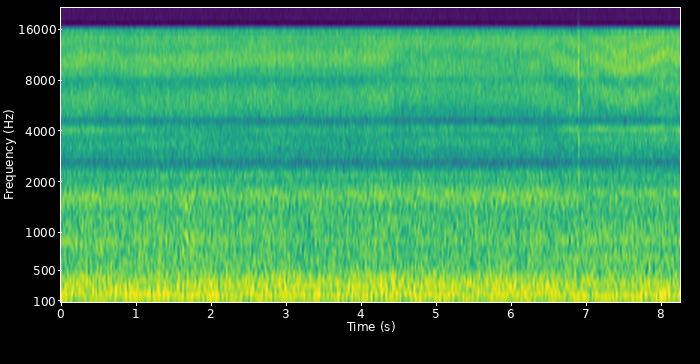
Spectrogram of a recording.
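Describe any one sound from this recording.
Wind rushes past the cockpit.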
